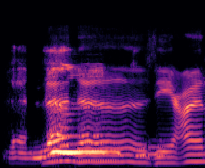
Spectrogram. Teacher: Nunnya bertasdid guna ditahan.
